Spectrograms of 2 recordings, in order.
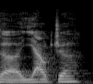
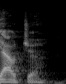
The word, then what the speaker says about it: Yautja: The Predator is actually, the name, you know, the name of the alien is, Yautja. – Is that, I've seen it like spelled, but I've never heard it pronounced. – It's Yautja.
